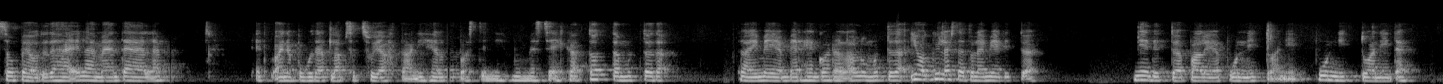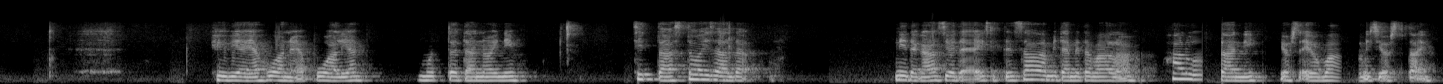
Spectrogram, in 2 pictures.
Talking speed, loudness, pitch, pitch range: 135 wpm, -22 LUFS, 185 Hz, 180-195 Hz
